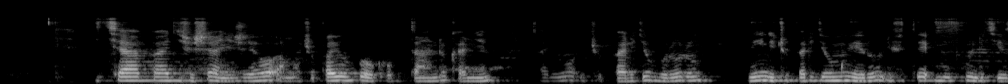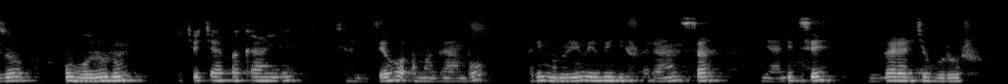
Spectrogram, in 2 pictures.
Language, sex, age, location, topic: Kinyarwanda, female, 25-35, Kigali, health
